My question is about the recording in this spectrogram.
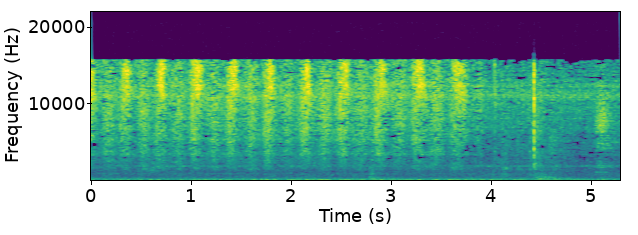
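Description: Wooden rolling pin rolling chapati dough on a wooden board: soft rubbing strokes about three a second, stopping a little before the end, followed by a single light click. A low steady hum runs underneath.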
